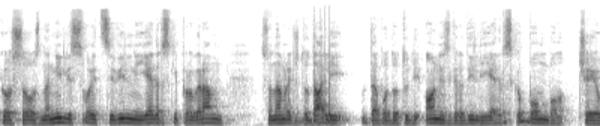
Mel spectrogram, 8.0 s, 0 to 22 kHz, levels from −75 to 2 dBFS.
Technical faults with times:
4.19-4.40 processor overload crackle

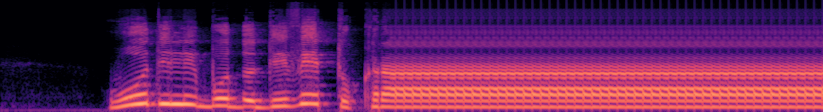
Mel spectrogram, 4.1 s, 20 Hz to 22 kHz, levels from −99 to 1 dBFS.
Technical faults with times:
1.19-1.23 short concealed packet loss
1.98-4.12 system hang loop

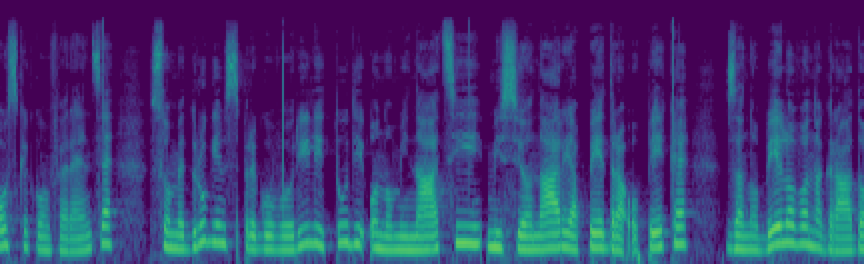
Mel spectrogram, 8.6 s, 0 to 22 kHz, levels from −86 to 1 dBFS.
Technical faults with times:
1.03 bit error spike
2.83 bit error spike
4.69 bit error spike
6.74 bit error spike

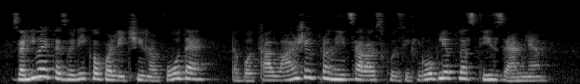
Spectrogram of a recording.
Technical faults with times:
0.00-5.80 MP3 compression
2.03 dropped samples

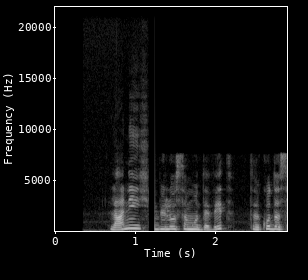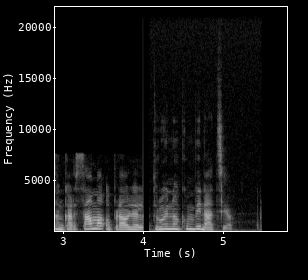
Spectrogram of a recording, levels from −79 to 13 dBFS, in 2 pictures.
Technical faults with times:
1.16-4.07 input switched to a poorer device

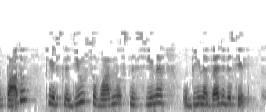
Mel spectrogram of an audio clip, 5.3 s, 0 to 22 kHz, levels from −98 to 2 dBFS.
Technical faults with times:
0.00-5.33 MP2 compression

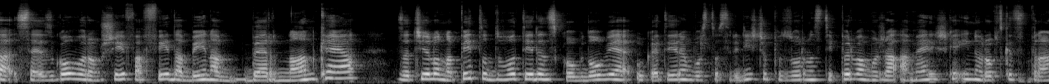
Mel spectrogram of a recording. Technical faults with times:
none

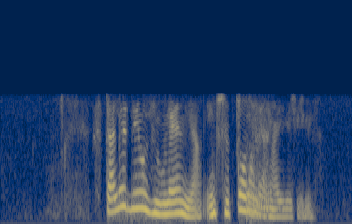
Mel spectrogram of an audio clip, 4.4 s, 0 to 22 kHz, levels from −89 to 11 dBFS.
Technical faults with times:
0.00-4.41 tandem speech coding
3.07-4.41 channel delay (doubling)

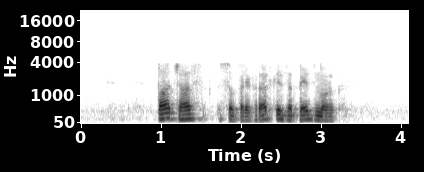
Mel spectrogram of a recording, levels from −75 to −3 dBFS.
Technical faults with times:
2.24-4.03 AMR rate drop

